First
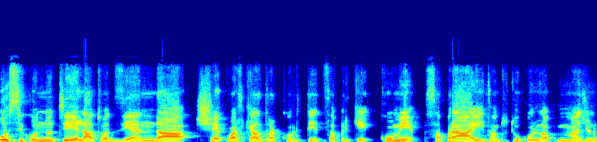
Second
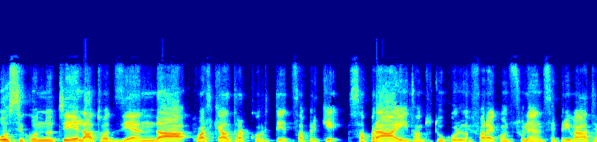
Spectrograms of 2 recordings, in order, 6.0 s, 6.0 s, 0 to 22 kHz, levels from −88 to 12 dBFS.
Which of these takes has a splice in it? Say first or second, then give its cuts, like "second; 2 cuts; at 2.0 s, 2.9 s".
second; 3 cuts; at 1.9 s, 3.4 s, 4.6 s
